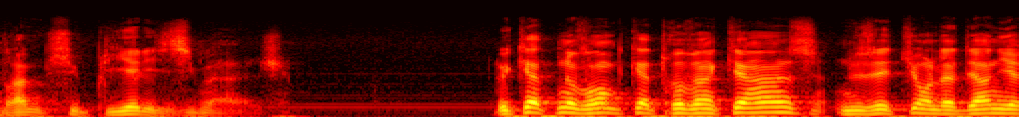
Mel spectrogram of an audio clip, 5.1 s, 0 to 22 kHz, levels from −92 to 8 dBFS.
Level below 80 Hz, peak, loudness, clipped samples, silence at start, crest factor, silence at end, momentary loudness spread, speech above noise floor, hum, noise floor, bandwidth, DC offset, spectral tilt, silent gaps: -50 dBFS; -6 dBFS; -25 LUFS; under 0.1%; 0 s; 20 dB; 0 s; 15 LU; 40 dB; none; -65 dBFS; 11 kHz; under 0.1%; -6 dB/octave; none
